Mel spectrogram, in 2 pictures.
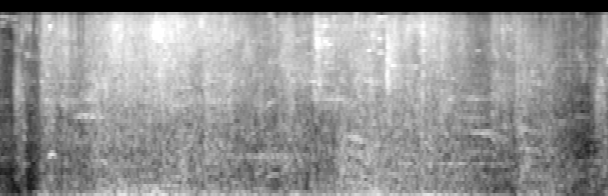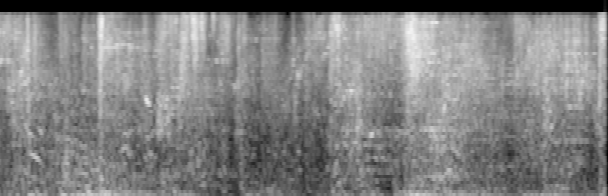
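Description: Game spell effects whoosh, crackle and burst in rapid succession.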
